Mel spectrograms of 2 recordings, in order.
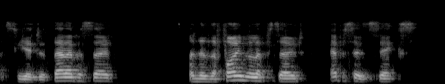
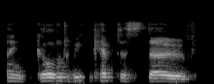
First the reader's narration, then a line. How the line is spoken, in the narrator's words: Edmund, sighing, says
